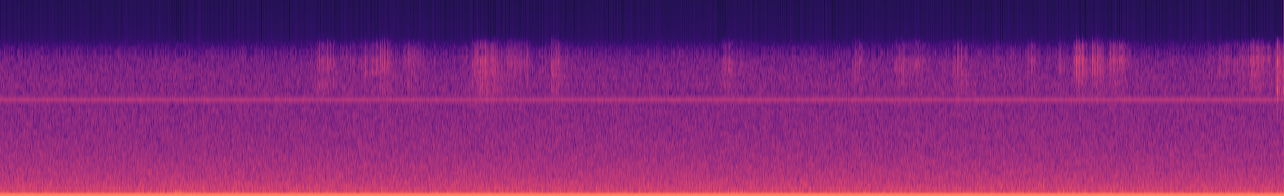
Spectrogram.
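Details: Exotic Shorthair cat at a cattery with kittens, purring: a steady, unbroken low rumble throughout, with faint rustling on top.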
